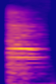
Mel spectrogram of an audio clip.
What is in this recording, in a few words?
enemy hit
